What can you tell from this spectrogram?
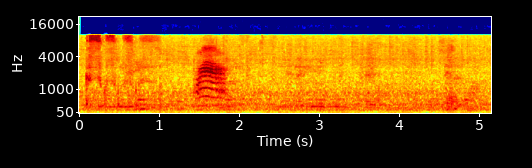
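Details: Zimba the pet cat in the kitchen: a single clear drawn-out meow near the middle, with light clinks and household rustle before it and a faint second call at the end.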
